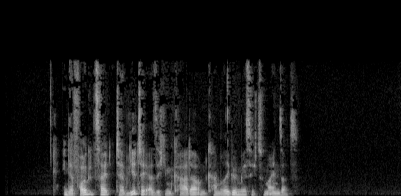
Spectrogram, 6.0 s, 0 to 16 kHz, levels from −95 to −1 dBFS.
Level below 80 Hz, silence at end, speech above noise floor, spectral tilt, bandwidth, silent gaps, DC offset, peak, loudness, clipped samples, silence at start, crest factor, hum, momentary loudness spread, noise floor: -74 dBFS; 1.6 s; 47 dB; -5 dB/octave; 11.5 kHz; none; under 0.1%; -10 dBFS; -28 LUFS; under 0.1%; 0.8 s; 20 dB; none; 11 LU; -74 dBFS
